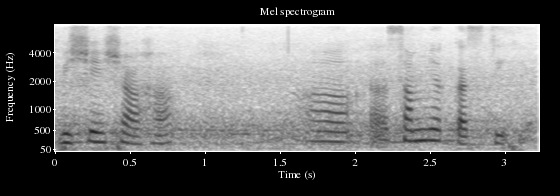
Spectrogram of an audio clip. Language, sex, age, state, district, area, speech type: Sanskrit, female, 30-45, Andhra Pradesh, Chittoor, urban, spontaneous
